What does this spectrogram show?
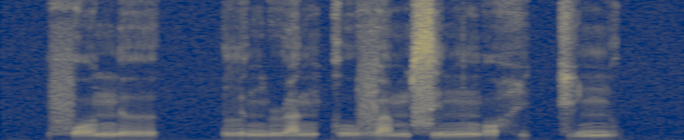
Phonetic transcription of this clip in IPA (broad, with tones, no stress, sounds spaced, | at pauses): f ɔ˨˩˦ n əː˨˩˨ | l ə˨˩˨ ŋ ɹ a˨˩ ŋ k o˨˩ v a˧˥ m s i˧ n ŋ ɔ˨˩ h i˨˩ k̚ x i˧˥ ɲ u˦˥ k̚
